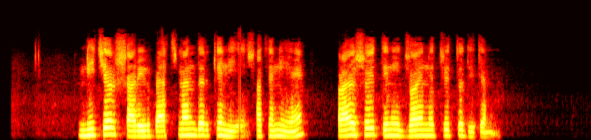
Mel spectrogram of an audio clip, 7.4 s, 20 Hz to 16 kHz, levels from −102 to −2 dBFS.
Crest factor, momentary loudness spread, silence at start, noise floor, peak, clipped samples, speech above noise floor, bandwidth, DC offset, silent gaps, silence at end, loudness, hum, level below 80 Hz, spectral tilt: 16 dB; 9 LU; 1 s; -87 dBFS; -2 dBFS; under 0.1%; 72 dB; 6 kHz; under 0.1%; none; 1.2 s; -16 LUFS; none; -58 dBFS; -9 dB/octave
